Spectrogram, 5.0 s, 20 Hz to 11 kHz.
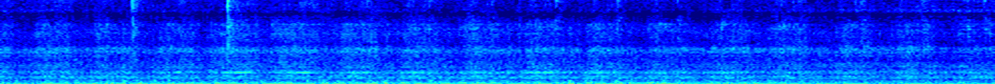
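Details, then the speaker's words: Newer antique-brass Lasso/Sears Turn of the Century 4-speed ceiling fan with skeletal motor and Fasco bracket, at top speed 4: steady even low hum and soft airy rush, no ticking, rubbing or wobble; normal high-speed operation. "And I do really love these 4-speed fans too. And we'll bring up to speed 4."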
